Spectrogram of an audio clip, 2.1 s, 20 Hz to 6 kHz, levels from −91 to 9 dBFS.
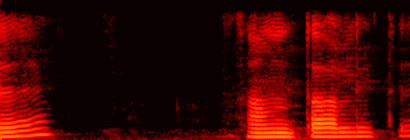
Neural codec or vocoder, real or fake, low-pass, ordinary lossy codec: none; real; 5.4 kHz; none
